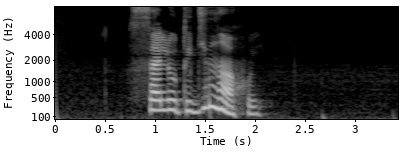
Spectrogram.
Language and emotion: Russian, angry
